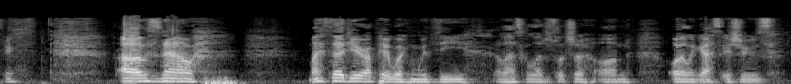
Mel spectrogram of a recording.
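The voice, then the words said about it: Out of breath. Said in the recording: “I'm a little out of breath from the stairs.”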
